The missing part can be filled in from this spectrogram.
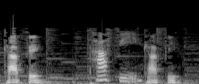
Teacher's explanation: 就是 O 和 AU 的这个不太分啊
